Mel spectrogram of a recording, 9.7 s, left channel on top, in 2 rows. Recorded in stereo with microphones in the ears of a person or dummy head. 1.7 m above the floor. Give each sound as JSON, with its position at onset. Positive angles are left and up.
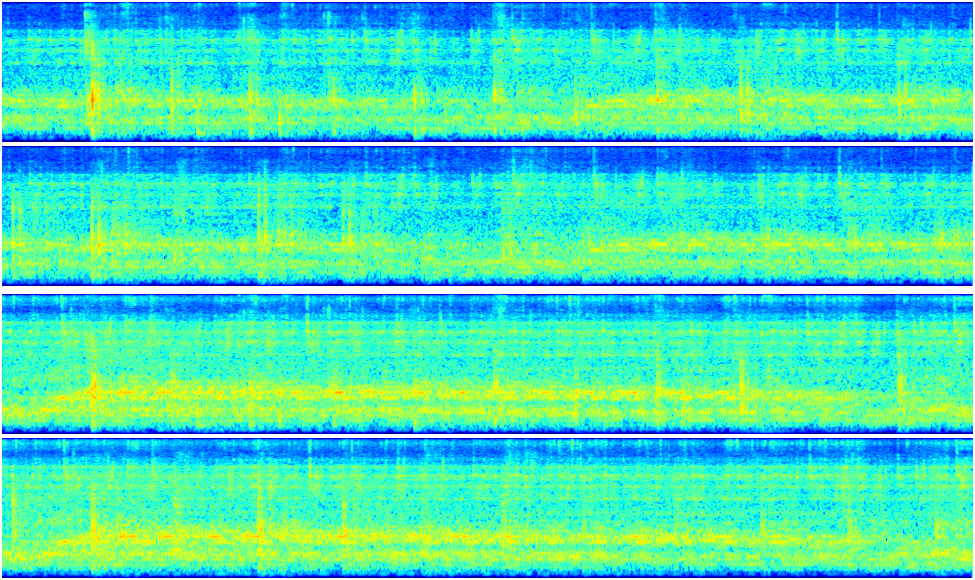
{"t": 0.4, "sound": "running footsteps", "side_deg": 20, "distance_m": 2.5}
